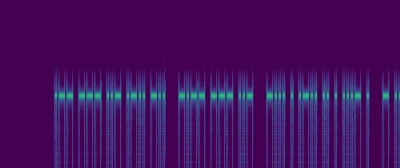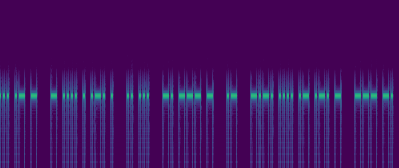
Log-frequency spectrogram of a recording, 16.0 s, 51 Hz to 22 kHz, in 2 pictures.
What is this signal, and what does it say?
Morse code, heard as a keyed tone, about 30 wpm, 700 Hz. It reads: WOULD YOU BELIEVE THAT THERE IS NOT A CHART ON
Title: Sentences from Top 1300 Words 30wpm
